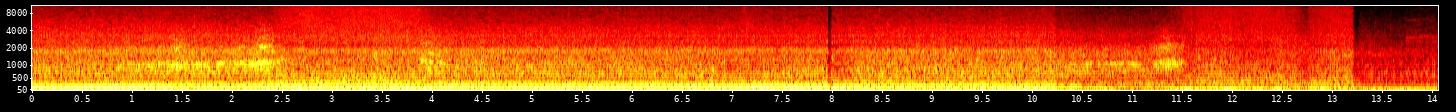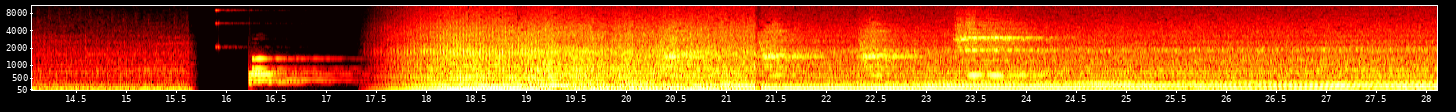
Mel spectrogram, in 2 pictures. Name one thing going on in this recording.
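A small car engine buzzes steadily at speed.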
